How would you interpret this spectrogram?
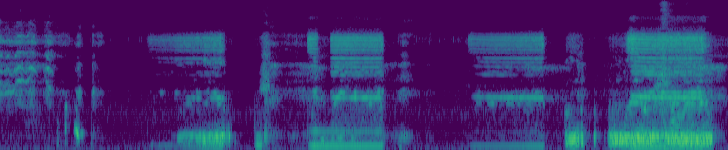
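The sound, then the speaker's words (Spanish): Tinny snoring comes through a phone line: four or five rasping, buzzy breaths in a steady rhythm, each lasting about a second, fairly loud with short pauses between them. “Sigue roncando.”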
